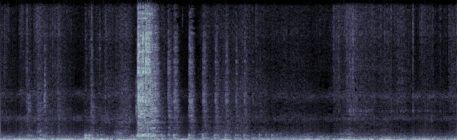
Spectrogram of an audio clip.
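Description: Food being served by hand: a steel ladle scraping in a steel pot and puffed rice being dropped onto plates, with one short, loud clatter about a second and a half in. A low, steady rumble runs underneath.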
